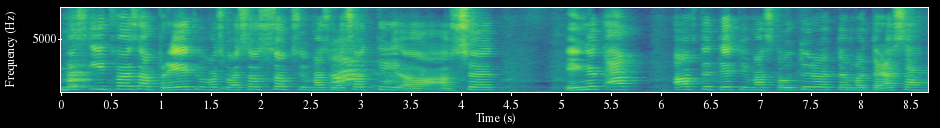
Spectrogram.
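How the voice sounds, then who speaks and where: Audible room echo and noticeable background noise surround a woman's high voice. She talks at a moderate pace with fairly even intonation. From South Africa, Cape Town (Athlone, Cape Flats). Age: 60s. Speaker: family member. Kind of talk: casual chat. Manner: halting.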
